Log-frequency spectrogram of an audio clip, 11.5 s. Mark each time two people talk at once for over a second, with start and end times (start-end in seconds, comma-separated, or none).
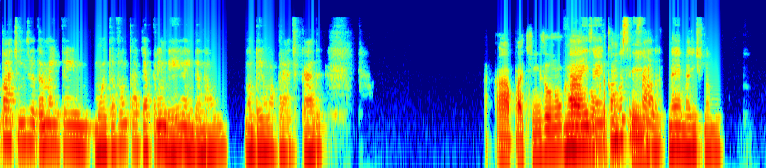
8.4-9.8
